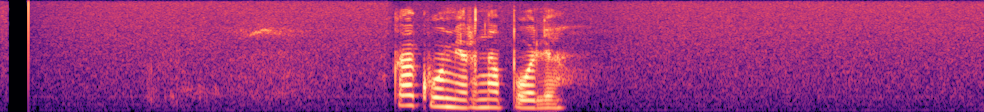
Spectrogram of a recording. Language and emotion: Russian, neutral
